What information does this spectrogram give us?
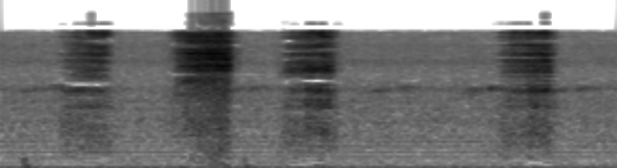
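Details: Begging barn owl chicks, alone at their Starr Ranch nest, produce four breathy wheezing hisses of varying loudness, the second the strongest, at irregular intervals.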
